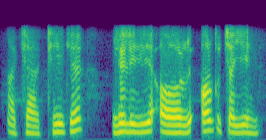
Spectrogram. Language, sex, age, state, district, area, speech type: Urdu, male, 30-45, Bihar, Khagaria, rural, conversation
